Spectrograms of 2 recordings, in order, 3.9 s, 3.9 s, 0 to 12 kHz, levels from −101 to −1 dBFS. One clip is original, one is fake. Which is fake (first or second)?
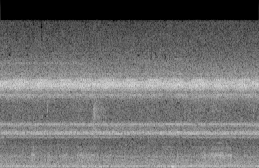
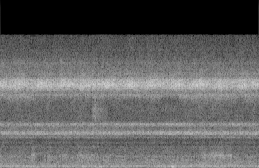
second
